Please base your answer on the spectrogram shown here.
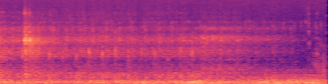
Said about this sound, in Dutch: Ja, daarom probeer ik dat kring van een pomp aan de gang te krijgen.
